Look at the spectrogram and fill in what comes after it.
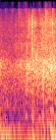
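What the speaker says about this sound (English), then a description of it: "Please give it a round of applause." Audience clapping at a technology conference in Colombia, a moderate round of applause that swells slightly toward the end, heard from within a large hall.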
